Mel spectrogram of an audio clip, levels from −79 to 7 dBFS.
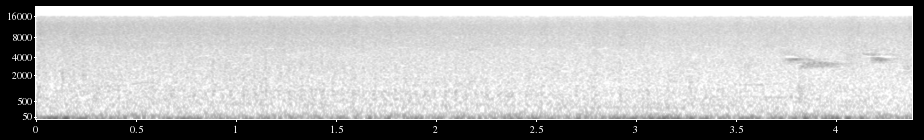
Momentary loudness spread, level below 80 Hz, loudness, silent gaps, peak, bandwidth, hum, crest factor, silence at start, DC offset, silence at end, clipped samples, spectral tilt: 3 LU; -52 dBFS; -42 LUFS; none; -28 dBFS; 16.5 kHz; none; 16 dB; 0 s; under 0.1%; 0 s; under 0.1%; -0.5 dB/octave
